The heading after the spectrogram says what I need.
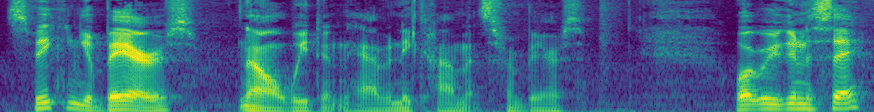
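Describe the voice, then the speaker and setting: A man's voice: sits low, very animated, fairly quick, fairly bright tone. A man co-hosting a casual podcast, reading listener comments with a joking manner, laughing often, with a slightly nasal voice. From Rapid City, South Dakota. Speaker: podcast co-host. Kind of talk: casual chat.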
